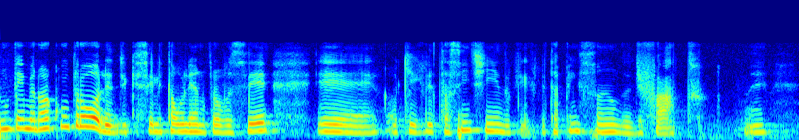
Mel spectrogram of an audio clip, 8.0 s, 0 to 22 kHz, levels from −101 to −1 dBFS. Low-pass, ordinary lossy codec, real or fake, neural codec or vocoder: 7.2 kHz; none; fake; vocoder, 44.1 kHz, 80 mel bands, Vocos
